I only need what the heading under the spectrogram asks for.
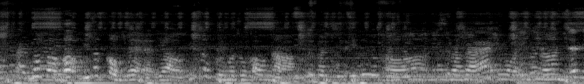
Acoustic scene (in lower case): restaurant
